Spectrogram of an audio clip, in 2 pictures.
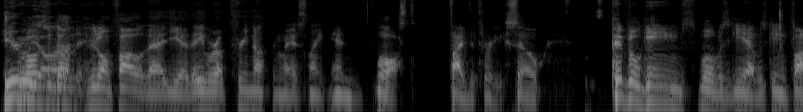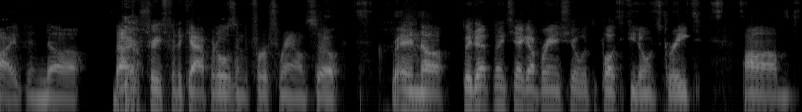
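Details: Adult male speaker; normal speech.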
